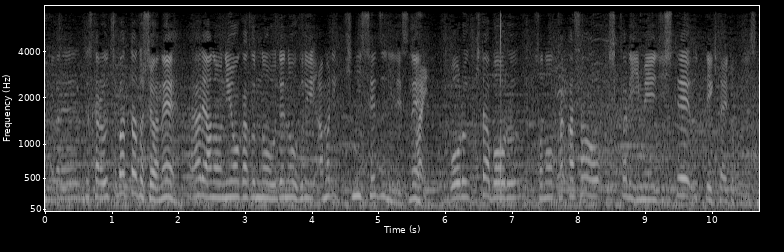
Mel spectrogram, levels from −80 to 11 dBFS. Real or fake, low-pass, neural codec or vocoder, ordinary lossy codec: real; 7.2 kHz; none; none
